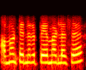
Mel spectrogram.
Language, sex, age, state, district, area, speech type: Kannada, female, 30-45, Karnataka, Mandya, rural, conversation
